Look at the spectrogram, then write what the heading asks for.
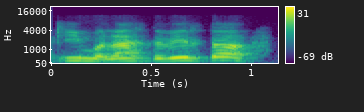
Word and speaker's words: Kimmo Lähdevirta: This is Kimmo Lähdevirta, Ambassador of Finland. This is his proper pronouncing of his name.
